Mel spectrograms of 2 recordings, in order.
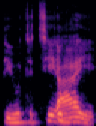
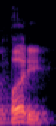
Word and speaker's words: PuTTY: Como normalmente a gente Ele tem um jeito certo de falar, que eu nunca falei, sempre chamei ele de Put, que achava fala. engraçado, mas é o Putty, né?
